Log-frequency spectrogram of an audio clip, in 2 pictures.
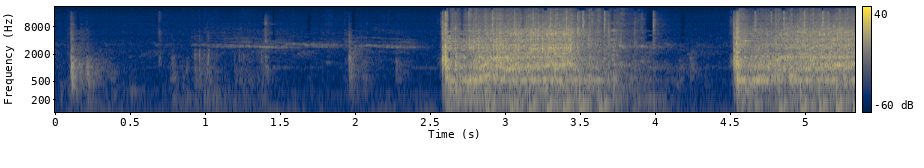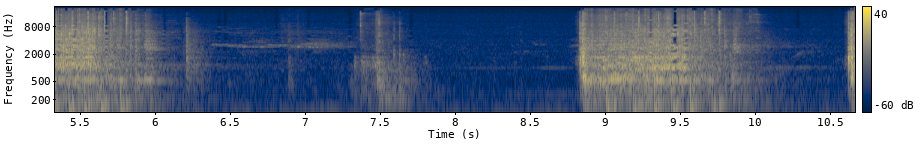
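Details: Rebuilt Briggs & Stratton mower (carb rebuilt and filling, timing dots aligned, valves seated, compression unknown) gives three couple-second chuffing pull-start bursts with quiet gaps and no catch; gas later leaked from the muffler bottom, and the owner suspects a fuel-delivery problem.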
